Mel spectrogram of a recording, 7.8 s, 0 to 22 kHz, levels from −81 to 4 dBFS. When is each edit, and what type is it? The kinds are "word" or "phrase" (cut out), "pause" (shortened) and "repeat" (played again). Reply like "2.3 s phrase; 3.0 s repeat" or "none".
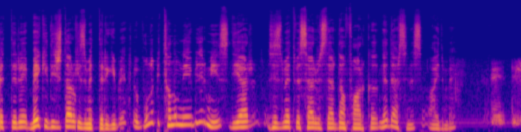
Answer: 1.1 s word; 1.9 s pause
